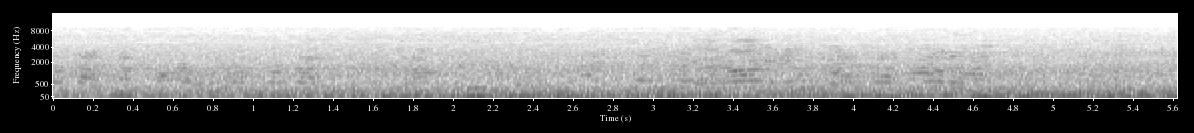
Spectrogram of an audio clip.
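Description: Several men shout and argue loudly outdoors at a distance.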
